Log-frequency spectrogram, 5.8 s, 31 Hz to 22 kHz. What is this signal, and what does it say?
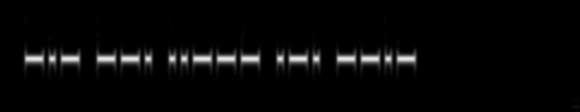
Morse code, heard as a keyed tone, about 24 wpm, 700 Hz. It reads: KG2RQ
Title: Speed Racing - USA 2x2 Call Signs 20wpm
